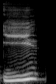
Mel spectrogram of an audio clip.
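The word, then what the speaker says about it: И: It's called E and it sounds like E or I.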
